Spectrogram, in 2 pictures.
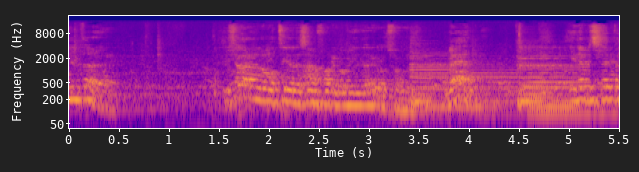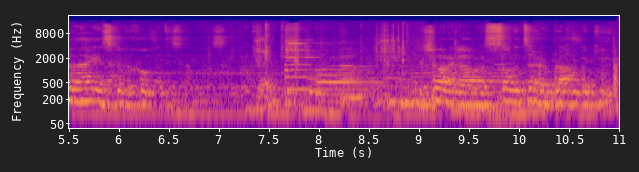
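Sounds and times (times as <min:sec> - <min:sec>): resonator guitar notes ringing: 0:07.7 - 0:10.1.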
